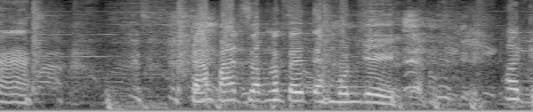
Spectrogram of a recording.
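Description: People laughing and talking over background music.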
